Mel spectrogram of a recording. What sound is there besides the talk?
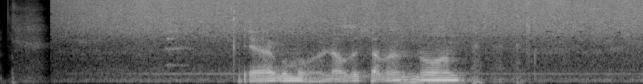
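shower water running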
